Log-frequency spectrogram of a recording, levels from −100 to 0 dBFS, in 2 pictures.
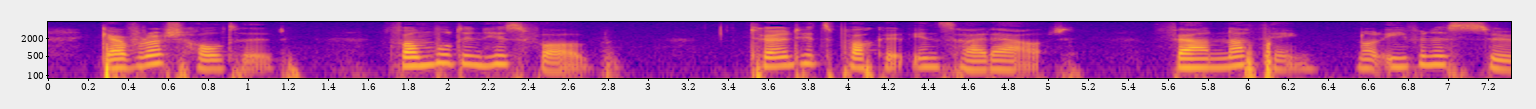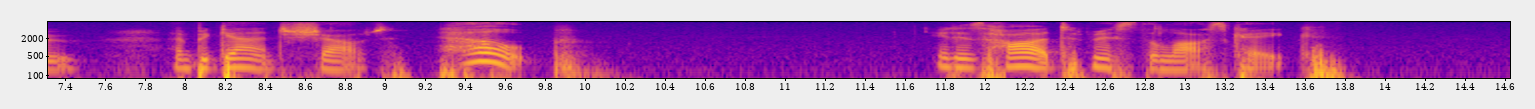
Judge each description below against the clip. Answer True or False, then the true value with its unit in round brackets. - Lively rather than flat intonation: False (4.2 semitones)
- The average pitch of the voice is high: True (210 Hz)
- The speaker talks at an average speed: False (125 wpm)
